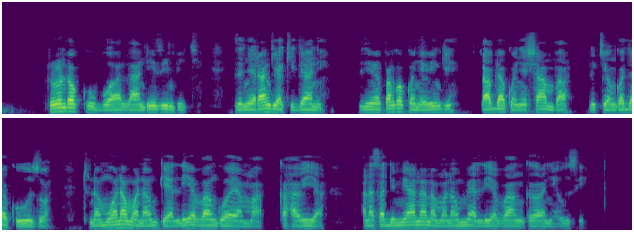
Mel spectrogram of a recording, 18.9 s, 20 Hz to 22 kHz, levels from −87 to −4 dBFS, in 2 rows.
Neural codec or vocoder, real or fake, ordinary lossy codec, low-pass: none; real; AAC, 32 kbps; 7.2 kHz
